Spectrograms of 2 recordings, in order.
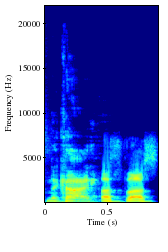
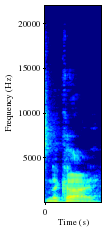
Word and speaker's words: Nakai: Yeah, it's not pronounced like Nakey Jakey. It's Nakai.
